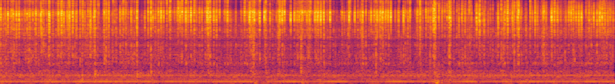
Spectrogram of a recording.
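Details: Dishwasher running: steady low motor hum under a rough, gritty, unrelenting rush; grinding noise, owner suspects something stuck in the motor, not confirmed.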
